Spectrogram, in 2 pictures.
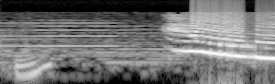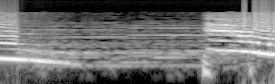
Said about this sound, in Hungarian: Hallod? A mókás kis kuvik hogyan kiabál? Olyan boldog, ha megérthet valakit, s utána örömében halkan nevet.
